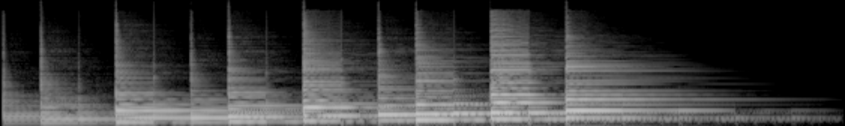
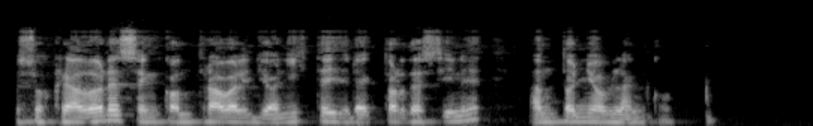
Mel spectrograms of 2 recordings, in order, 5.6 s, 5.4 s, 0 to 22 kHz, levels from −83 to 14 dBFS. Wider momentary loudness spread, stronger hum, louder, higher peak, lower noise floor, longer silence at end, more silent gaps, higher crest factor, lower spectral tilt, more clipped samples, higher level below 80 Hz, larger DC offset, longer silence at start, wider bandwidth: about the same, 13 LU vs 12 LU; neither; about the same, -17 LUFS vs -18 LUFS; about the same, -2 dBFS vs -2 dBFS; second, -49 dBFS vs -79 dBFS; about the same, 0.75 s vs 0.65 s; neither; about the same, 16 dB vs 18 dB; first, -5.5 dB/octave vs -3.5 dB/octave; neither; first, -46 dBFS vs -56 dBFS; neither; about the same, 0 s vs 0.1 s; first, 19.5 kHz vs 9.8 kHz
